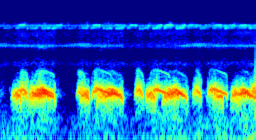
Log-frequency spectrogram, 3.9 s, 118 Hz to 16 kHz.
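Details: Wild-caught spotted dove, Vietnam, August 2024, cooing in a quick continuous series of mellow, low notes with brief gaps, some notes longer and wavering. A constant thin high tone is present.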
